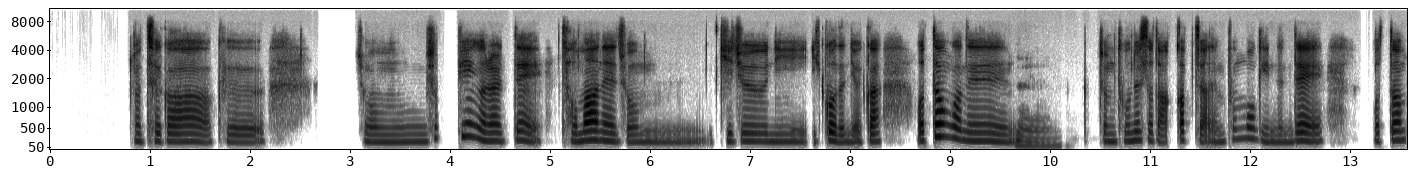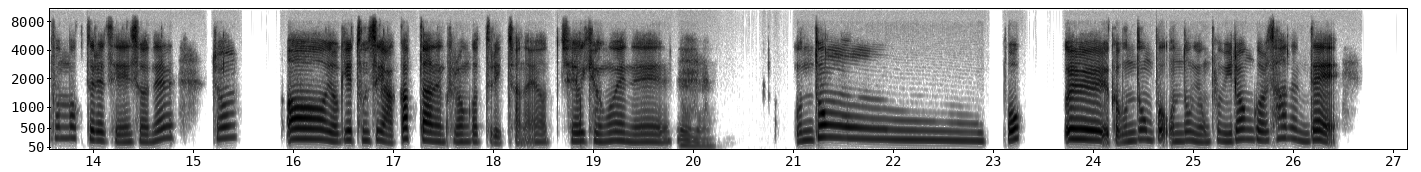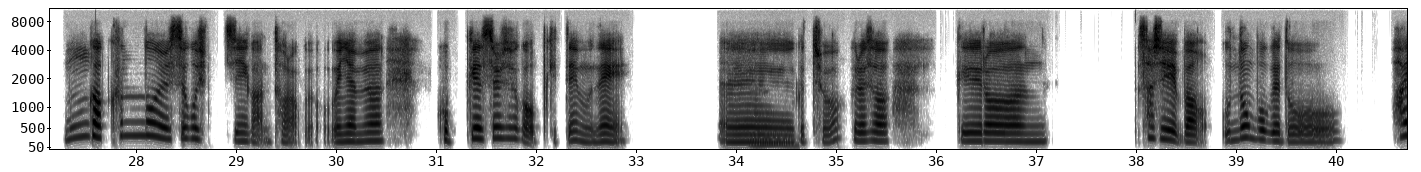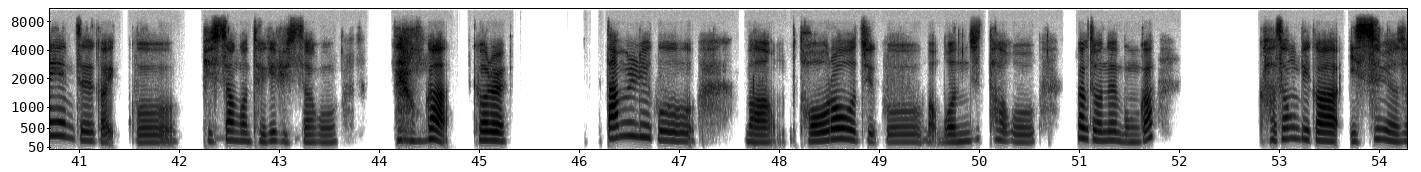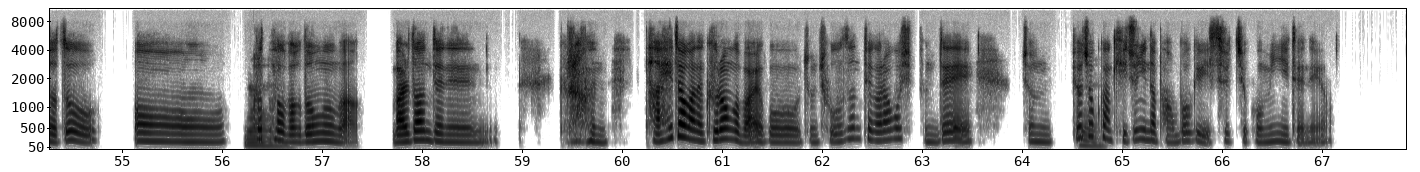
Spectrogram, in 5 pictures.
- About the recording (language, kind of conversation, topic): Korean, advice, 예산이 한정된 상황에서 어떻게 하면 좋은 선택을 할 수 있을까요?
- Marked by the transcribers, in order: tapping; other background noise; swallow; laughing while speaking: "근데"; laughing while speaking: "그런"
